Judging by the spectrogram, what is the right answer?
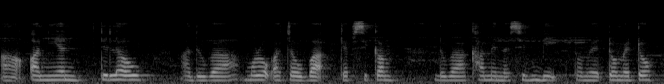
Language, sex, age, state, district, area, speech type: Manipuri, female, 18-30, Manipur, Imphal West, rural, spontaneous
